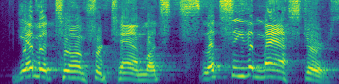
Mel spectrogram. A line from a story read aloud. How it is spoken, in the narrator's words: someone shouted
